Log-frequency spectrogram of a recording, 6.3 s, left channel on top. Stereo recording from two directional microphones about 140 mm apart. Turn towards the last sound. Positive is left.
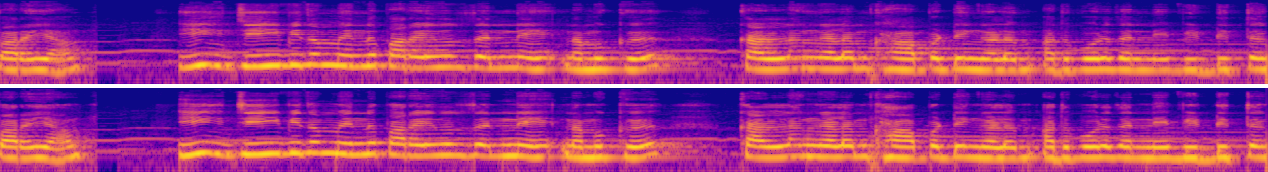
turn(degrees=-35)  # may be behind; listen again after turning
